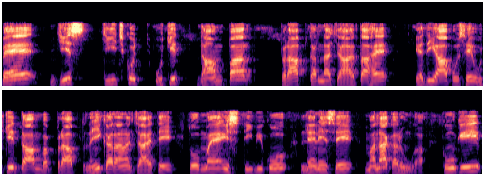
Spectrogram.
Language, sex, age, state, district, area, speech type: Hindi, male, 60+, Madhya Pradesh, Hoshangabad, urban, spontaneous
